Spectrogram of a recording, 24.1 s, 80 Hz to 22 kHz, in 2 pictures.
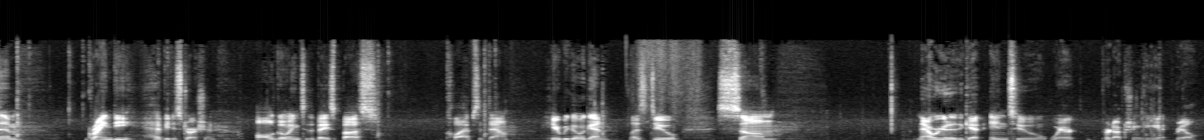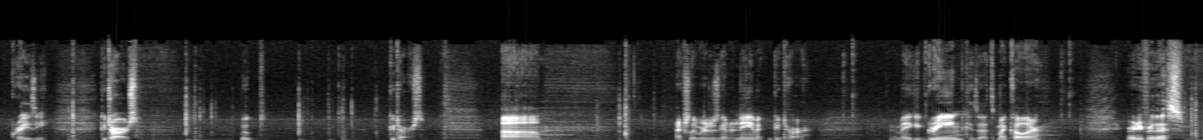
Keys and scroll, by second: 11.3-15.7 typing, 18.5 BackSpace, 23.9-24.0 typing.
